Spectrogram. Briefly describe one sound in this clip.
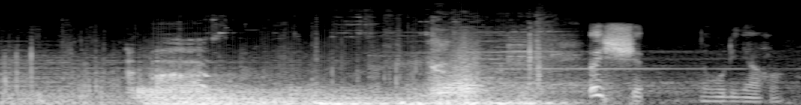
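A heavy body lunges and thuds onto a wooden floor.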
